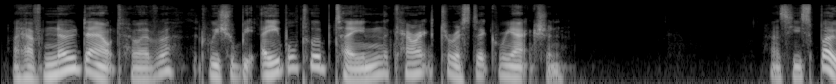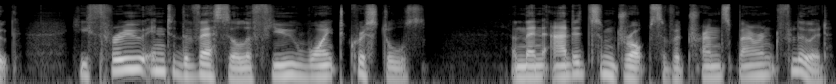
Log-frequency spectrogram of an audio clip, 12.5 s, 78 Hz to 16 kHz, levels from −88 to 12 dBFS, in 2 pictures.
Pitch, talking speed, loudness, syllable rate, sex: 140 Hz, 170 wpm, -20 LUFS, 5.4 syllables/s, male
